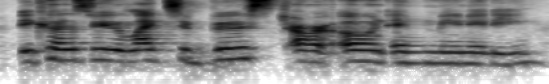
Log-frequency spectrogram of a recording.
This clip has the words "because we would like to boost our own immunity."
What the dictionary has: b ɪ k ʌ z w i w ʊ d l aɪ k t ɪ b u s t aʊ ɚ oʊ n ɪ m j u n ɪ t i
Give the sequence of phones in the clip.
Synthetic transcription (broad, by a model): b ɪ k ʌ z w i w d l aɪ k t ɪ b u s t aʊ ɚ oʊ n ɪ m j u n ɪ t i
